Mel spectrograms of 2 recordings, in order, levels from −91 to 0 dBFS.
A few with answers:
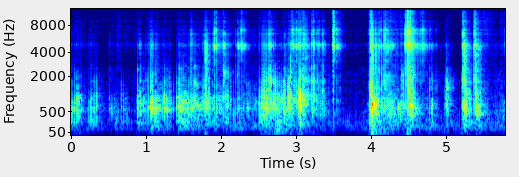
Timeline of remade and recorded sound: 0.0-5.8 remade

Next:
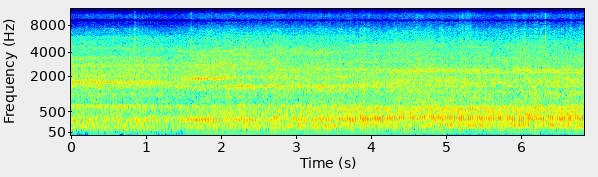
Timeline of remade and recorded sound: 0.0-0.5 recorded; 0.5-1.4 remade; 1.4-2.1 recorded; 2.1-6.2 remade; 6.2-6.8 recorded

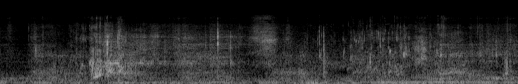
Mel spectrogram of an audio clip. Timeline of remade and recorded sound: 0.0-0.5 remade; 0.5-1.3 recorded; 1.3-2.6 remade; 2.6-4.4 recorded; 4.4-5.2 remade

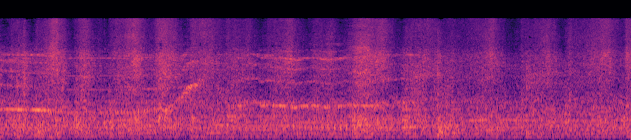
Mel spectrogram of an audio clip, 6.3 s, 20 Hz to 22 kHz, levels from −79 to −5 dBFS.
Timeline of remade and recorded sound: 0.0-6.3 recorded

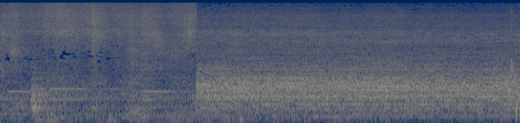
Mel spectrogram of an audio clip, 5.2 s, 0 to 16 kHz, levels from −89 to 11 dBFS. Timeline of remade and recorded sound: 0.0-1.2 recorded; 1.2-1.9 remade; 1.9-5.2 recorded

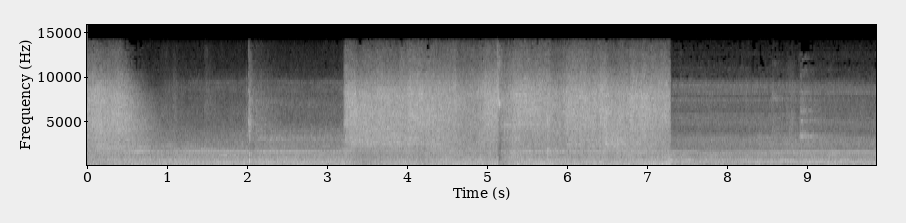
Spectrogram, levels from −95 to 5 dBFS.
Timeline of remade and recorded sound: 0.0-1.8 recorded; 1.8-2.4 remade; 2.4-9.9 recorded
